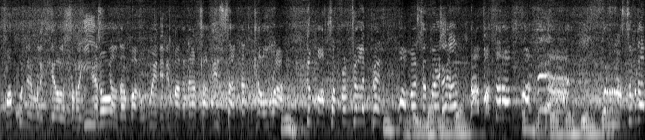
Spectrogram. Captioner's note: laughs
